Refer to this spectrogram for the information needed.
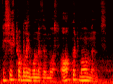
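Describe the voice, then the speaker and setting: A man's voice: mid-range voice, fast talker, dark tone, a little hiss or hum. A man narrating creepy first-person true stories from a script, as a true crime storyteller.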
